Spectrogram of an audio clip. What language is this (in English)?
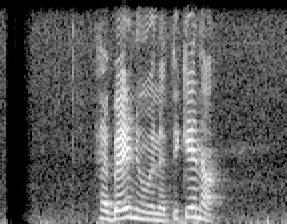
Sinhala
